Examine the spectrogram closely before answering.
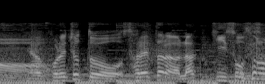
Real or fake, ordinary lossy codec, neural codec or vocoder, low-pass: real; none; none; 7.2 kHz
